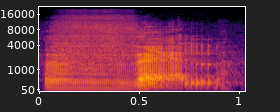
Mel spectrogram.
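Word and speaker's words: ذ: top of it and it's Val then it's the sound of the th in the word this so we have two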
